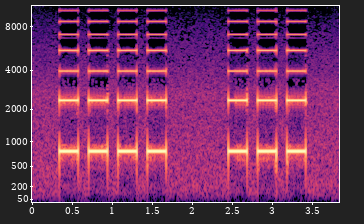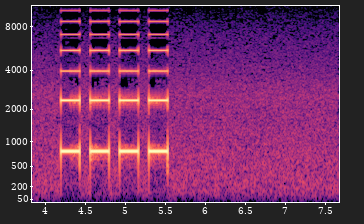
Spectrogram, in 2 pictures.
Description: Beep code, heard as beeps from a small speaker, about 790 Hz. 4-3-4. In Phoenix BIOS tables: time-of-day clock failure.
